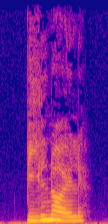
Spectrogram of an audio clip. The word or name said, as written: bilnøgle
